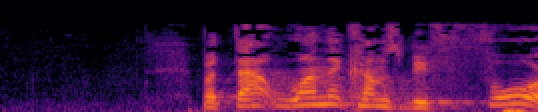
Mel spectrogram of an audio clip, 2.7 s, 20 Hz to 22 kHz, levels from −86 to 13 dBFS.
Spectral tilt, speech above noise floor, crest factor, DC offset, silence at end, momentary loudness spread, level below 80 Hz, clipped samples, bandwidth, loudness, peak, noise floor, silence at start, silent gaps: -5 dB/octave; 42 dB; 18 dB; under 0.1%; 0 s; 7 LU; -34 dBFS; under 0.1%; 10.5 kHz; -21 LUFS; -4 dBFS; -62 dBFS; 1 s; none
